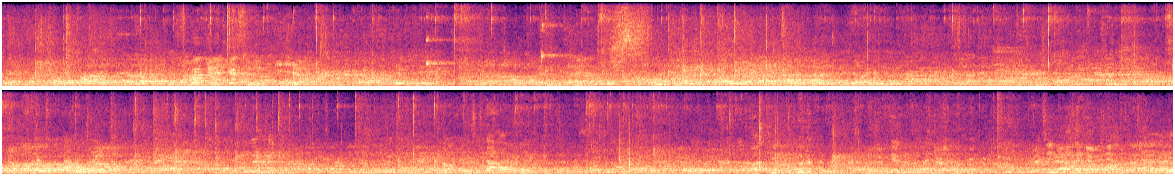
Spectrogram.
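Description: A crowd of children and adults chatters in the background.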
